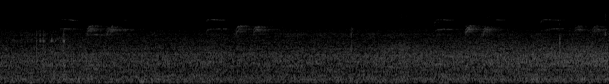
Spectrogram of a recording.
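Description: Wild birds calling: short, high chirps in twos and threes every second or two, over a steady outdoor hiss.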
